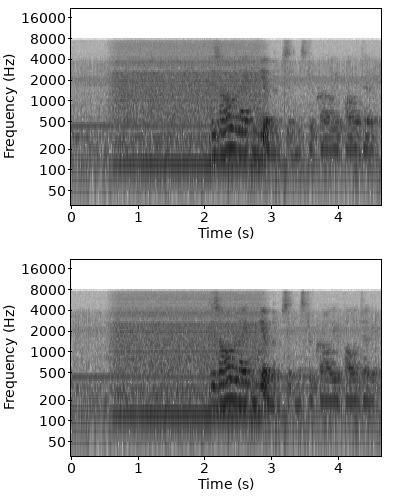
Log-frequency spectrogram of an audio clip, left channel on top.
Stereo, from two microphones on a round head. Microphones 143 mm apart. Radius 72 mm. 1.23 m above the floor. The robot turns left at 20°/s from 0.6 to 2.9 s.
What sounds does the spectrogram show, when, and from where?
2.0 s a man speaking: 75° right (ahead or behind), 1.7 m; by 4.6 s 60° right (ahead or behind), 1.7 m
